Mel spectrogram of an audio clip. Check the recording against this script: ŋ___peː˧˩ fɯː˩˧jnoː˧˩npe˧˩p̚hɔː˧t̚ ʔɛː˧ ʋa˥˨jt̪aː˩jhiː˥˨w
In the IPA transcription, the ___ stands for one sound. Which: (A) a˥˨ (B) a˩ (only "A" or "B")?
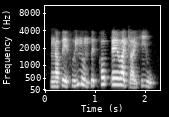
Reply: B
